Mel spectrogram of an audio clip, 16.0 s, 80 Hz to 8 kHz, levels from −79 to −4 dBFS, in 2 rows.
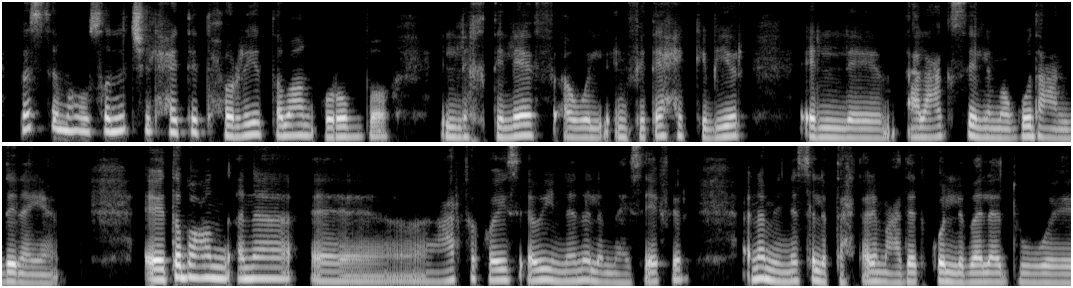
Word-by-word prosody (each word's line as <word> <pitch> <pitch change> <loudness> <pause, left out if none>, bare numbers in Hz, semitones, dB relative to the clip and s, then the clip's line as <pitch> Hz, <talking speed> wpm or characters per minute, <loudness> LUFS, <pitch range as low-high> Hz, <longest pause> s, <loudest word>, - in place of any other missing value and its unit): بس 285 +1 +1
ما 255 -2 +3
وصلتش 245 +2 +2
لحتة 230 -1 -2
حرية 180 +4 +2
طبعًا 180 +1 +1
أوروبا، 160 - +2 0.4
الاختلاف 160 +3 +2
أو 150 0 -1
الإنفتاح 150 +3 -3
الكبير، 165 +2 -2 0.5
ال 145 -2 0
على 155 0 0
عكس 165 +3 -5
اللي 150 -3 +1
موجود 145 +3 +1
عندنا 140 -1 +1
يعني، 125 -1 -7 0.6
آآ 175 - +9
طبعًا 200 +1 +4
أنا 190 0 +1
آآ 75 0 -4 0.3
عارفة 170 +4 -5
كويس 170 -1 +1
أوي 175 +1 +2
إن 155 -2 -3
أنا 160 +2 -2
لمّا 140 -4 -4
هاسافر، 150 +6 -2 0.5
أنا 195 - +4
من 175 - +3
الناس 155 +3 -3
اللي 155 -3 +3
بتحترم 150 0 -3
عادات 140 +1 -1
كُلّ 145 -2 +2
بلد، 140 0 +1
و 135 -1 -2
155 Hz, 140 wpm, -23 LUFS, 145-180 Hz, 0.6 s, آآ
